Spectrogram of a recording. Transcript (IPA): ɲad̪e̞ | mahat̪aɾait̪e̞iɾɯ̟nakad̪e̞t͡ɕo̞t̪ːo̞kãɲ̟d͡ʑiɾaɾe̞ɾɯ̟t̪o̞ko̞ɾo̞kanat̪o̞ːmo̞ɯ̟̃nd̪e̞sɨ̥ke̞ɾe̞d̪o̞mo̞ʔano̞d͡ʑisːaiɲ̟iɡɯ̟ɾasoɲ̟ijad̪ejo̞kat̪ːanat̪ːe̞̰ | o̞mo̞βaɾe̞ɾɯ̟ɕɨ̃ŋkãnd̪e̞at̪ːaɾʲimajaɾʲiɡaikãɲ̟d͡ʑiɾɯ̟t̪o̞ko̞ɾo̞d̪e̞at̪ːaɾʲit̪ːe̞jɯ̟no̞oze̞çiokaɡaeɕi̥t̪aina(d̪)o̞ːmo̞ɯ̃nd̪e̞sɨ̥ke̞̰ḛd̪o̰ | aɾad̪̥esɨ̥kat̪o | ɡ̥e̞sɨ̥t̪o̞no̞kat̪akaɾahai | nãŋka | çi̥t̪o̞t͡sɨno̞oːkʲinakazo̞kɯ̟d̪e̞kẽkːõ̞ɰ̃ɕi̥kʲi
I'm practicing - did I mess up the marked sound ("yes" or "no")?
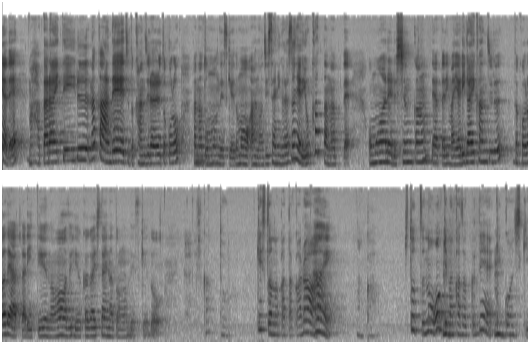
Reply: yes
